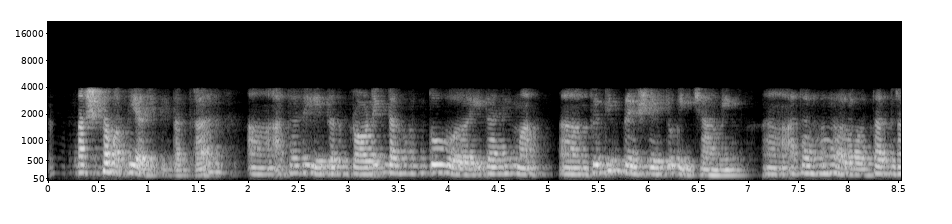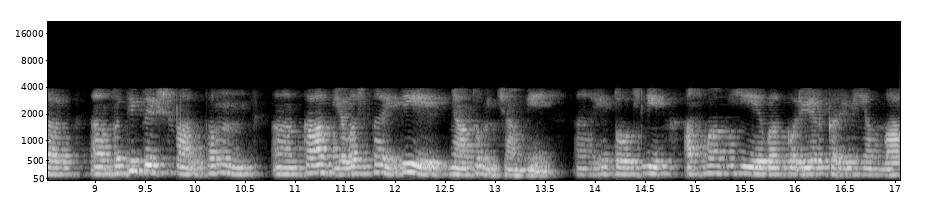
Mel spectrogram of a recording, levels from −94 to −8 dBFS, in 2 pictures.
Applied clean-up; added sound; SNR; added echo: neural mask model DeepFilterNet 3.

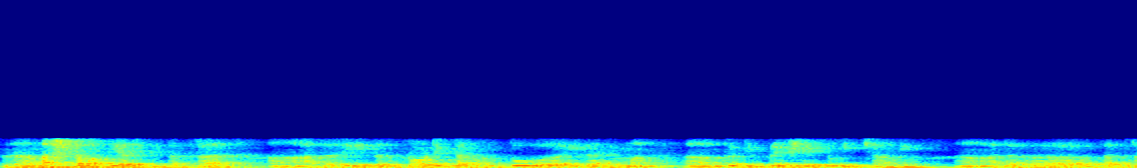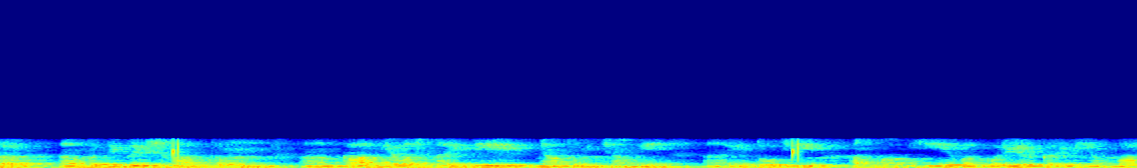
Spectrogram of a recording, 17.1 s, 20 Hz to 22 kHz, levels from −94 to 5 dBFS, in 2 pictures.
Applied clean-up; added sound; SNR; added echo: none; Finger snapping; 17 dB; reverberation time 1.0 s.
